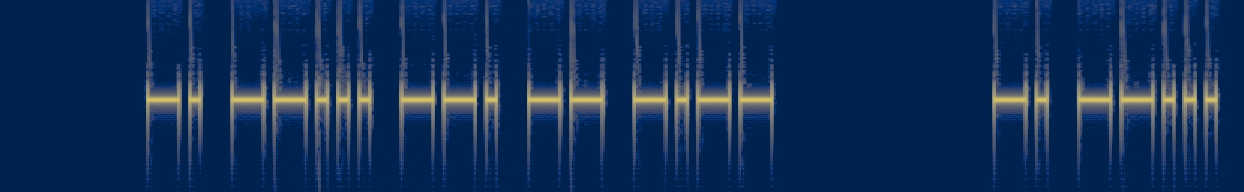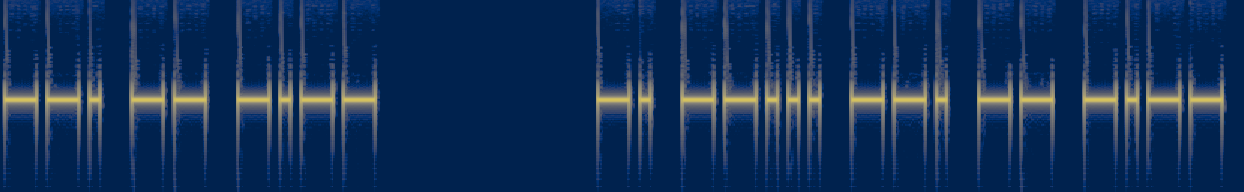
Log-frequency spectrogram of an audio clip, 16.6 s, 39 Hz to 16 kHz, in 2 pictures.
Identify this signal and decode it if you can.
Morse code, heard as a keyed tone, about 17 wpm, 700 Hz. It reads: N7GMY N7GMY N7GMY
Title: USA Call Signs - 5 Characters - Repeated 3x - 17wpm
